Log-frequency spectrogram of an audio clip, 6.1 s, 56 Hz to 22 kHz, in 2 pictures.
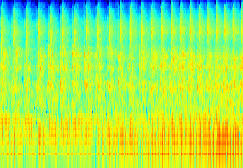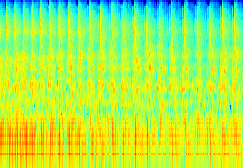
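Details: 1979 Kubota B7100 diesel, with a D950 swapped in for the old D750: sharp, even knocks about seven a second over the idle clatter. Owner describes it as a slight rod knock; lower-end knock at idle, not confirmed.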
